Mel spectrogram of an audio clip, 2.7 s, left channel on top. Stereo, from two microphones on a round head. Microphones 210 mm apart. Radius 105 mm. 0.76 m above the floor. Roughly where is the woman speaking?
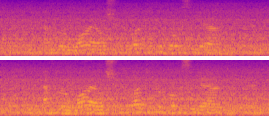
Right.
